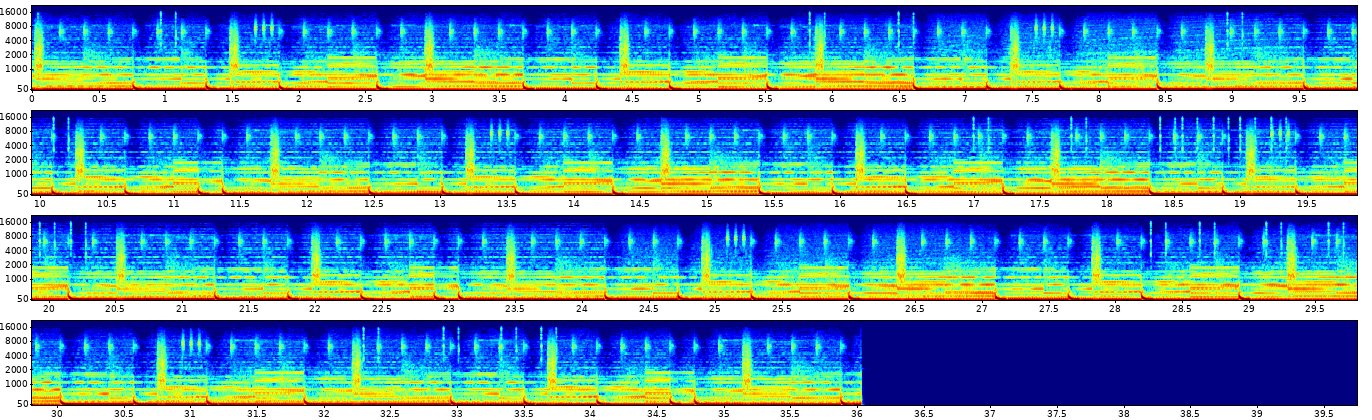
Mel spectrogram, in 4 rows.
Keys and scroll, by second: 2.9 Return.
